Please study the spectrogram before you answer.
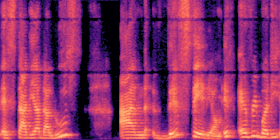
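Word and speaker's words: Estádio da Luz: This is, I believe you pronounce it Estadio da Luz.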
